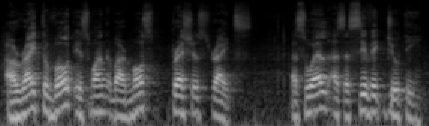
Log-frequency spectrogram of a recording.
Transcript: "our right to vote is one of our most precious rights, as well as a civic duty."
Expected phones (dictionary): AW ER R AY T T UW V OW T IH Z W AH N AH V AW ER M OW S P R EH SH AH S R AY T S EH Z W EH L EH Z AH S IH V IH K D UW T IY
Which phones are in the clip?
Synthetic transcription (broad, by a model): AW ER R AY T T UW V OW T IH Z W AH N AH V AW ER M OW S P R EH SH AH S R AY T S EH S W EH L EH S AH S IH V IH K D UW T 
